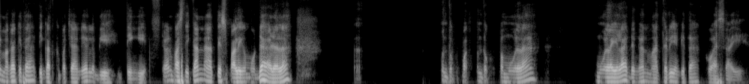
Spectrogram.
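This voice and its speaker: Male speaking coach, mid pitch, dry close sound; informal teaching talk, repetitive and chatty. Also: a little mellow, no room sound. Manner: chatty, repeats words, frequent "ya" and "gitu ya" tags, restarts. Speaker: public speaking trainer.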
